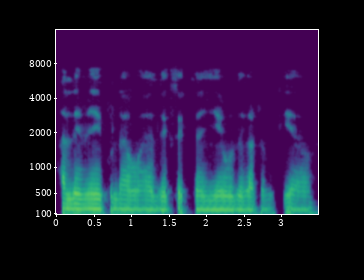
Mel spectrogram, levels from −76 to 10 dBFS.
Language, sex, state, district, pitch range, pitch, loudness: Hindi, male, Bihar, Araria, 90-95 Hz, 90 Hz, -16 LUFS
